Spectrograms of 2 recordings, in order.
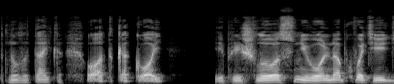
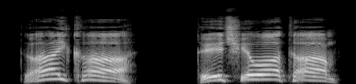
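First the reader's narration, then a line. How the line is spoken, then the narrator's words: Sudden nearby shout. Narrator (Russian): вдруг закричали совсем рядом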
